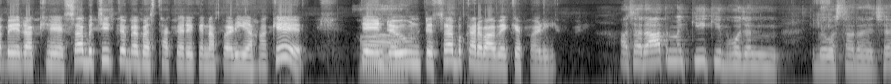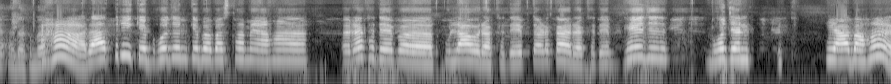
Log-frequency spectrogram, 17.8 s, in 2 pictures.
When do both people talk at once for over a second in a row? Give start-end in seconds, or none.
none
